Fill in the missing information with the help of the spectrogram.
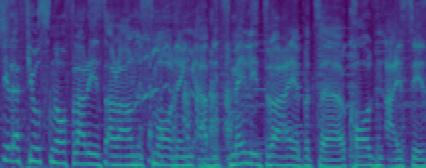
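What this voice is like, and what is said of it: Austrian accent like Sacha Baron Cohen's Bruno. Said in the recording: “do the weather in Austrian ... Where is your Austrian accent? ... Sacha Baron Cohen's Bruno.”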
